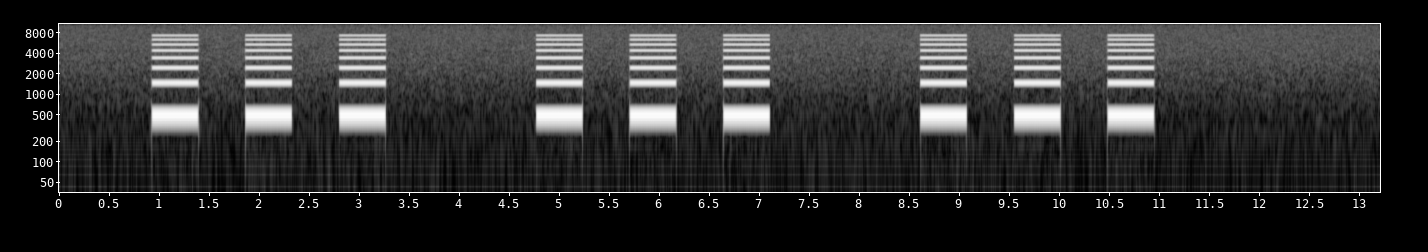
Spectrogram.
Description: Alarm pattern, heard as an alarm's beeps, played three times, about 490 Hz. Temporal three. Smoke or fire, evacuate.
